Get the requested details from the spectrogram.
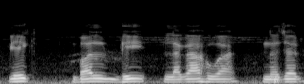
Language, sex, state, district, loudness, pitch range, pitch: Hindi, male, Bihar, Patna, -15 LUFS, 115-130 Hz, 125 Hz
